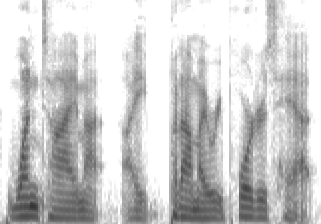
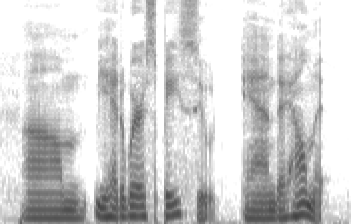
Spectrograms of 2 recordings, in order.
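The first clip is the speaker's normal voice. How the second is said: ordinary talk, nothing marked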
